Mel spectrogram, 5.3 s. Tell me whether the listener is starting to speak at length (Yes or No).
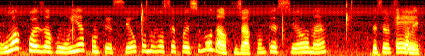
No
